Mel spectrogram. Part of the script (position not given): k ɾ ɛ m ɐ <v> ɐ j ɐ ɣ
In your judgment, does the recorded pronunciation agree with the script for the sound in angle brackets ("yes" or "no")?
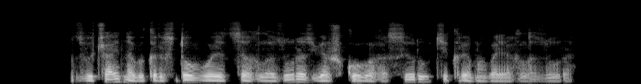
yes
